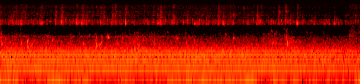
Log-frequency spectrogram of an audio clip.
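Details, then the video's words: Angry toadfish expressing displeasure by vibrating its swim bladder underwater: a steady, low droning hum with layered harmonic tones, sprinkled with faint clicks and crackles. "ou exprimer leur mécontentement écoutez encore comment le poisson crapaud en colère fait vibrer sa vessie natatoire [Musique] [Musique] en"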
